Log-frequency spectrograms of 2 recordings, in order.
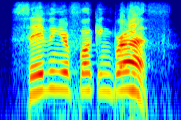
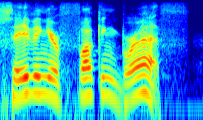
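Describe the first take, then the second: First: Saving your fucking breath, slowed and hammered, breath falling; slow emphatic repeat. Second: Said in the usual way. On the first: Shown as a demonstration.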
